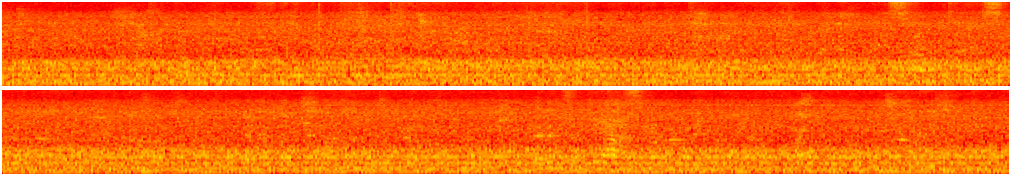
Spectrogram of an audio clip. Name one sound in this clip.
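A bus engine rumbles steadily from inside as the bus drives along.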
